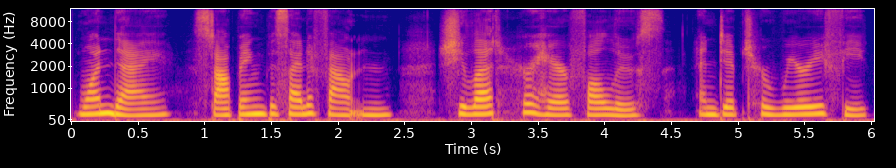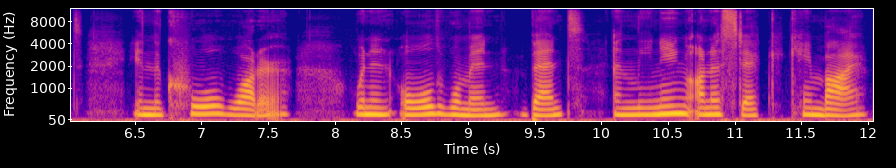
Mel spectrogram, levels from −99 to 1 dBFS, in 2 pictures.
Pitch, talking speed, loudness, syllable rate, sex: 205 Hz, 165 wpm, -17 LUFS, 4.4 syllables/s, female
